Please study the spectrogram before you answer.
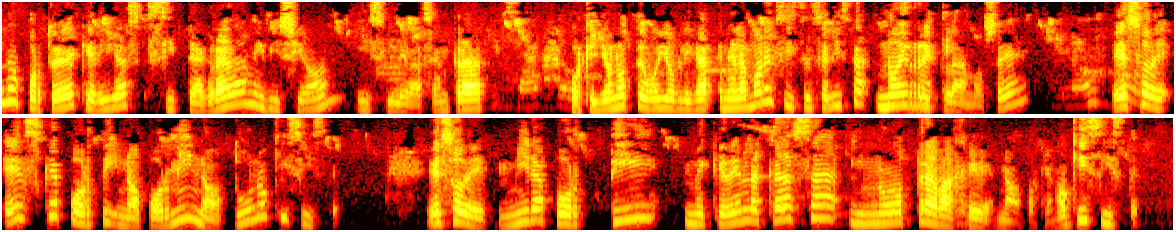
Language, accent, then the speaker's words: Spanish; Mexico; como buen mexicano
